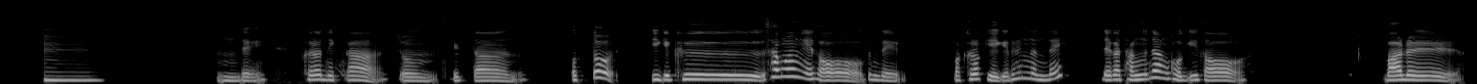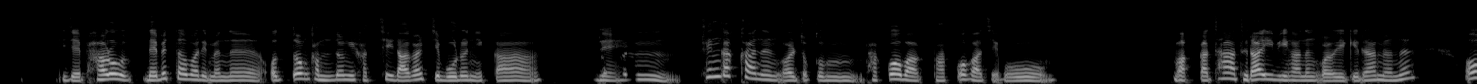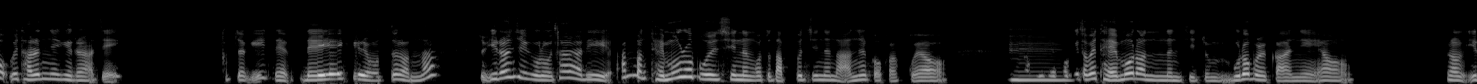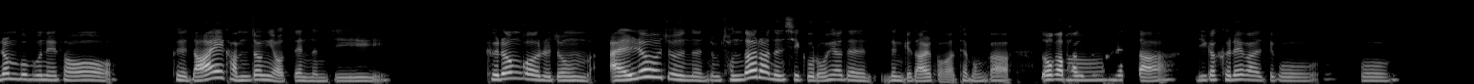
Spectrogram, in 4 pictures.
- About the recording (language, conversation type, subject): Korean, advice, 파트너에게 내 감정을 더 잘 표현하려면 어떻게 시작하면 좋을까요?
- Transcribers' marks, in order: tapping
